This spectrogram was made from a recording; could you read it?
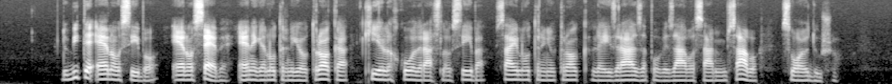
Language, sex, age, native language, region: Slovenian, female, 18-29, Slovenian, Central Slovenia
